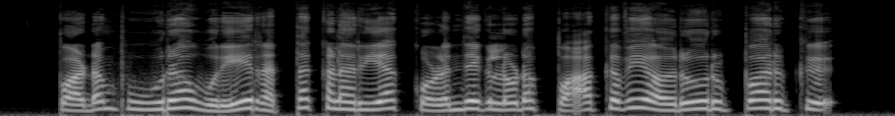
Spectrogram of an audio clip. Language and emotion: Tamil, disgusted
